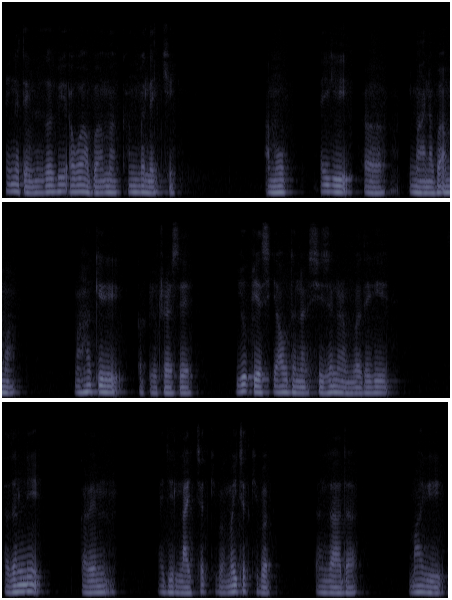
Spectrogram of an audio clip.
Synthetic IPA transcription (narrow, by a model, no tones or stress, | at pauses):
ɐjnɐtejmikɐlɡiʔɐwabɐːmɐkʰɐŋbɐlɐjkʰːi | ɐ̰muk̚ | ɐjɡi | imanɐbɐʔɐ̰mɐ | mɐɦakːikɐmpjutʰɐɾse | jupiesjawdunɐsizɐnɐɾɐmbɐdɐɡi | sɐɾdɐnli | kɐɾem | ɐjdilajt̚t͡ʃɐt̚kʰibɐmɐjt͡ʃɐtkʰibɐ | tɐŋzadɐ | maɡi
